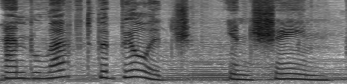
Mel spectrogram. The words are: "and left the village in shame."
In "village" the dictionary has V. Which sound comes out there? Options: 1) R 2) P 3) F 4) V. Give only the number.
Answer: 4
